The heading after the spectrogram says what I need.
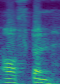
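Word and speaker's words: often: ग आ देखो ये वर्ड है ऑफ्टन बिल्कुल सही है ऑफ्टन लेकिन जब बड़े हो जाएंगे तो फिर पढ़ेंगे ऑन टी साइलेंस कर देंगे इसको टी पे साइलेंसर लगा देंगे टी पे क्या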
